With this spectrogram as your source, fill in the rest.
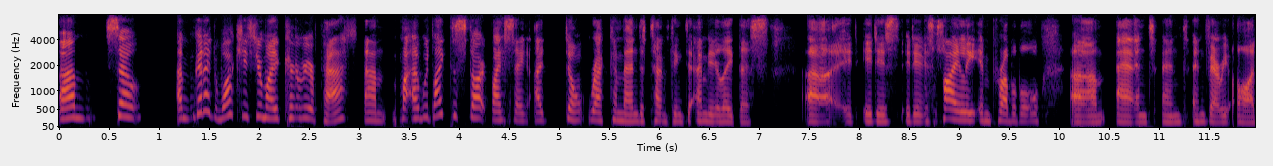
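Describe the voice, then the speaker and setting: Over a quiet background, a woman at a medium pitch and moderate pace swings her pitch very widely, the sound dry and close with no echo. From Pacific Islands. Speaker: scientist, spacecraft engineer. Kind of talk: seminar talk.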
